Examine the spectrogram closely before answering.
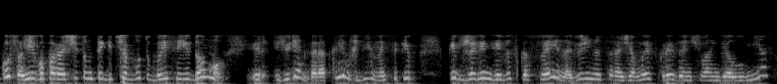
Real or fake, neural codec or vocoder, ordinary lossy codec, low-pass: real; none; AAC, 16 kbps; 7.2 kHz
